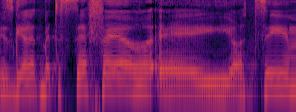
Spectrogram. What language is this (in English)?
Hebrew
